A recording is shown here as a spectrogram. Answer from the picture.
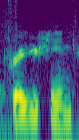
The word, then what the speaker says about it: Prairie du Chien: And it's in, am I saying this right? Prairie du Chien? – You are. Prairie du Chien.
